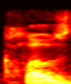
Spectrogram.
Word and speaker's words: close: Close the door. This is the same pronunciation.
